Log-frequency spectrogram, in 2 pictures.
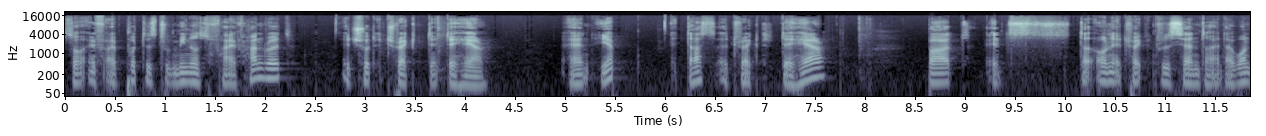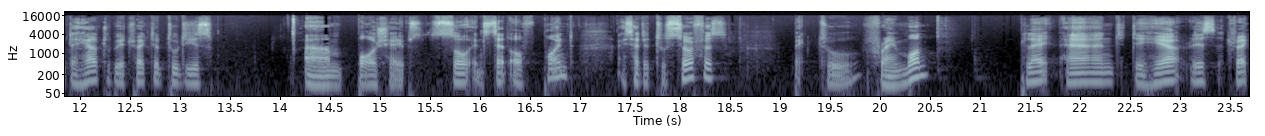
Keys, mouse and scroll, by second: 0.4 KP_Subtract, 1.0 KP_5, 1.3 KP_0, 1.8 Return, 1.8 KP_0, 3.4 shift+Left, 3.7 space, 4.6 shift+Left, 4.6-5.6 middle drag, 5.6-6.9 middle drag, 7.1 click, 7.7 shift+middle click, 8.0 space, 10.3 middle drag, 11.6 middle drag, 12.7 shift+middle drag, 15.2 shift+click, 17.4 click, 17.9 middle drag, 18.6 shift+click, 20.6 space, 22.1-23.6 middle drag.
